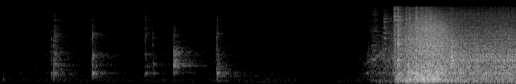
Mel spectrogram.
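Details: Rebuilt Honda GX390 clone 389cc engine from Generac GP6500 generator, dropped valve repaired with hemi head swapped to standard head, choke closed, governor tension reduced: five recoil pulls, fires on the next, settles into steady, even, slightly slow run.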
